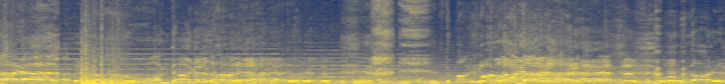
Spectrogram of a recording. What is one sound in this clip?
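Several men call out urgently, their voices overlapping.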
